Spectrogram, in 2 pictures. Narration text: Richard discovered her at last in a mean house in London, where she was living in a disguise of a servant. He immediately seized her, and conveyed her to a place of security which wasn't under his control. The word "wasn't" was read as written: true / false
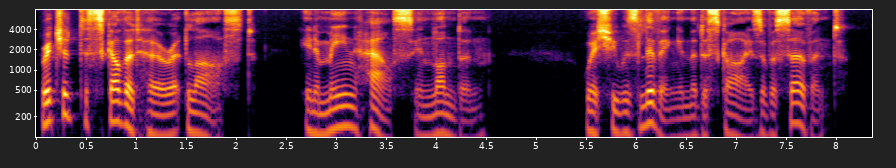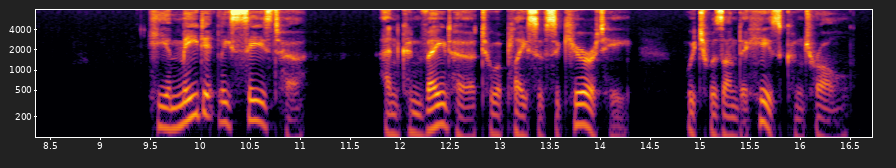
false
